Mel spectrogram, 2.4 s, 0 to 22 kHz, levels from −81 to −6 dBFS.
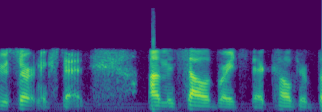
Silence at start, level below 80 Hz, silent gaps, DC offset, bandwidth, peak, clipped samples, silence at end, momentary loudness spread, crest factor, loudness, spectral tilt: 0 s; -68 dBFS; none; under 0.1%; 13 kHz; 0 dBFS; under 0.1%; 0.1 s; 9 LU; 22 dB; -21 LUFS; -2.5 dB/octave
